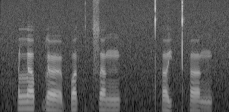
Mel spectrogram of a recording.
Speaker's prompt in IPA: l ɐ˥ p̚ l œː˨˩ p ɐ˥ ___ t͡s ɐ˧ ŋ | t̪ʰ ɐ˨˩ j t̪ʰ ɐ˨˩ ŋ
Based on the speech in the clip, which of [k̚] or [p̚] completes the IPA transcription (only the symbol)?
k̚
